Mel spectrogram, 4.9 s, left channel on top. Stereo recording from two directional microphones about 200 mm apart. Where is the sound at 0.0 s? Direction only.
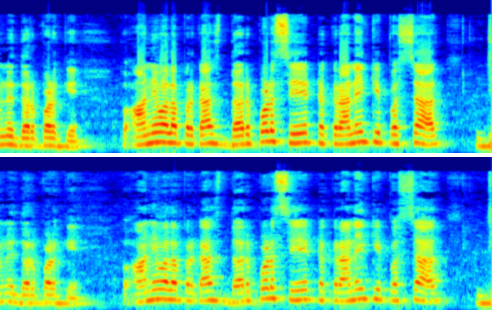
40° left (ahead or behind).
